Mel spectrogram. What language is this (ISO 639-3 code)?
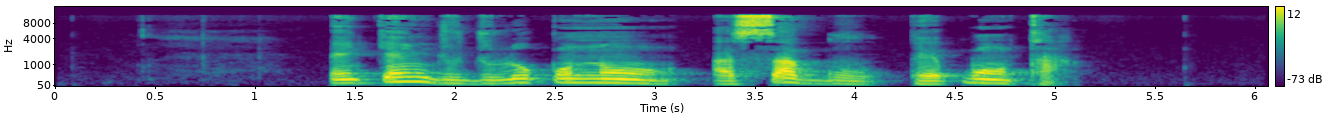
ebr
